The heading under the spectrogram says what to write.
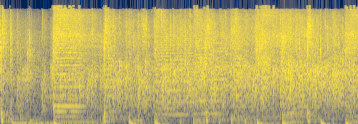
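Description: An audience claps steadily for a guest speaker after a talk about presenting, a dense wash of applause with no one speaking, while a bright musical tune with plucky low notes plays underneath.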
